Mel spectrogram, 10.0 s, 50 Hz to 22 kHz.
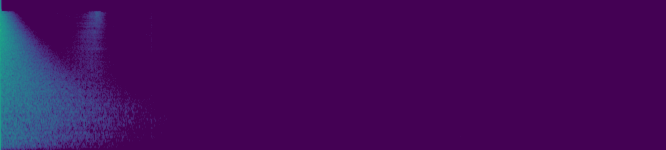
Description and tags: Finnvox Impulses - EMT 2,5 sec
convolution, Finnvox, impulse, ir, response, reverb, studios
